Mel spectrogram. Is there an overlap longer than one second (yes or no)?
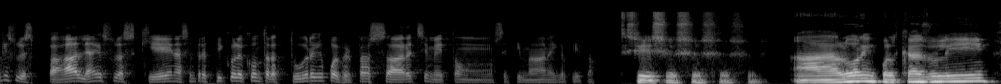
no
